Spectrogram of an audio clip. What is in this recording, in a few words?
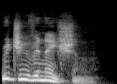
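"rejuvenation", British English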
